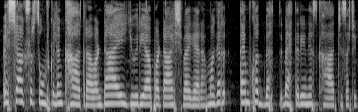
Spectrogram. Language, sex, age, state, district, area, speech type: Kashmiri, female, 30-45, Jammu and Kashmir, Anantnag, rural, spontaneous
